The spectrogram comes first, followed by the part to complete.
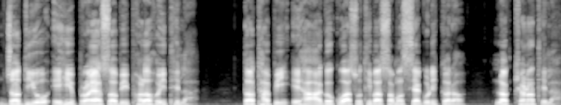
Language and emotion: Odia, neutral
